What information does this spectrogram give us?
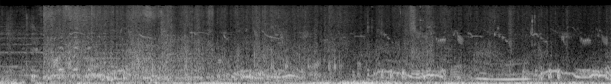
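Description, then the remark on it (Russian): Several pigeons coo continuously at a large dovecote above a shed roof, their low, throaty, rolling calls overlapping with no pause, over a steady bed of rustling and scuffling noise from the flock. “Теперь мы оказываемся на площадке, где над крышей сарайчика возвышается большая голубятня.”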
